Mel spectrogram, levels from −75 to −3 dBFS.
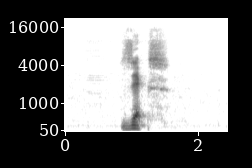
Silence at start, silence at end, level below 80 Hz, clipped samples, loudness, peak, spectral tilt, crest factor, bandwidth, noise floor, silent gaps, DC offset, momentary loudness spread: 0.85 s; 0.9 s; -70 dBFS; under 0.1%; -27 LUFS; -4 dBFS; -3 dB/octave; 28 dB; 16 kHz; -64 dBFS; none; under 0.1%; 14 LU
